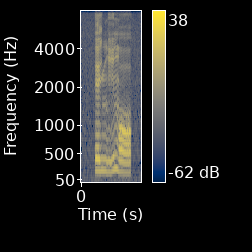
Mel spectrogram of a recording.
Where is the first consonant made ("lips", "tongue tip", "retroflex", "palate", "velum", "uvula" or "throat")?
palate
